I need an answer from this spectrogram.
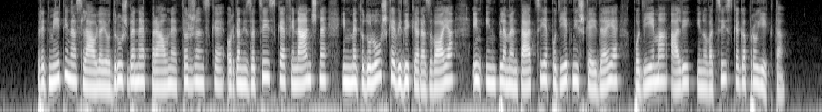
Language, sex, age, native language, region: Slovenian, female, 50-59, Slovenian, Gorenjska region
